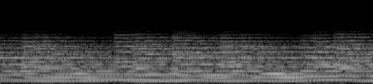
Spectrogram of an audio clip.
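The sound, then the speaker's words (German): The hand-rung three-bell peal of the Carmelite convent St. Maria vom Frieden in Cologne, Germany, rings steadily, overlapping strikes arriving every half second or so in a continuous wash of resonant, humming tones, fairly loud, with no voices. “Das Dreiergeläut des Karmelitinnenklosters St. Maria vom Frieden ist jedoch das größte davon.”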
